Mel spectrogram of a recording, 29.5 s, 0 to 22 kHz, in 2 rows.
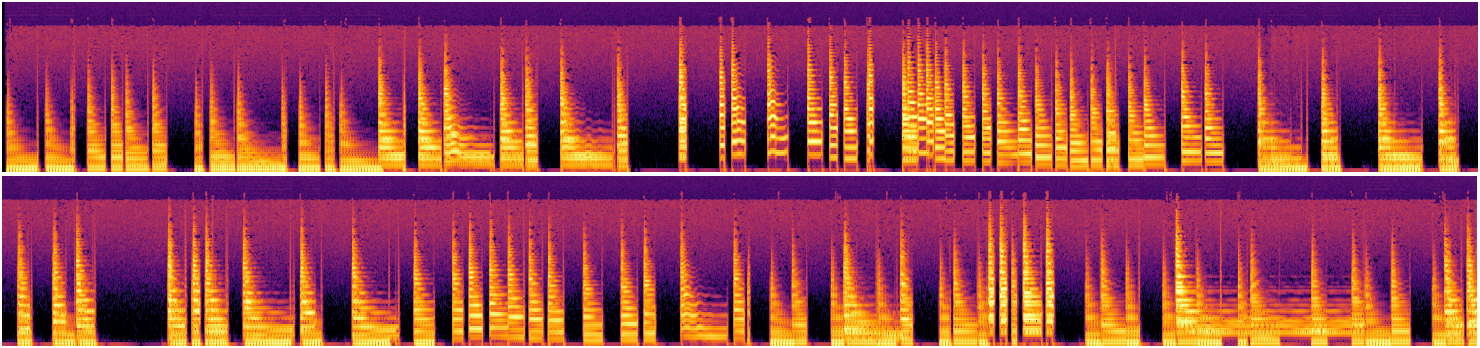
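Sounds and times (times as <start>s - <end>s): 
funky Roland Juno-106 synthesizer factory preset: 0.1s - 6.3s, 7.2s - 15.8s, 16.4s - 29.5s.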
